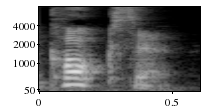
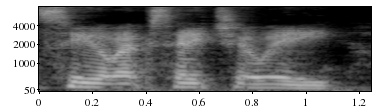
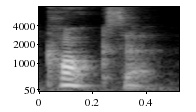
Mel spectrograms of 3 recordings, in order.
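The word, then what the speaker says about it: Coxhoe: in the northeast in coxa it's spelled c-o-x-h-o-e cox hoe but uh we all call it coxa because the noe and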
